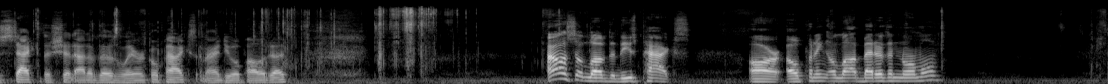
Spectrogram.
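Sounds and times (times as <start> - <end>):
foil wrapper tearing and crinkling: 0.0 - 4.8.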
